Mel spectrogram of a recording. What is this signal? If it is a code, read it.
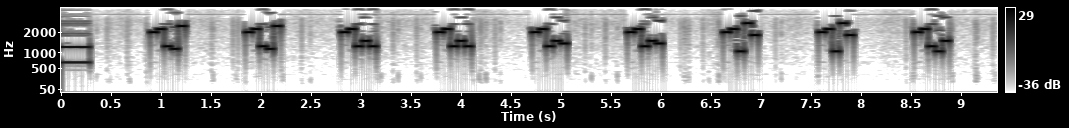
Five-tone selective call (ZVEI), heard as quick runs of five tones, tones of about 70 ms. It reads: 89320 89320 89353 89353 89354 89354 89117 89117 89315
